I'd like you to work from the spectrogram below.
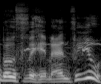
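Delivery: plain reading voice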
